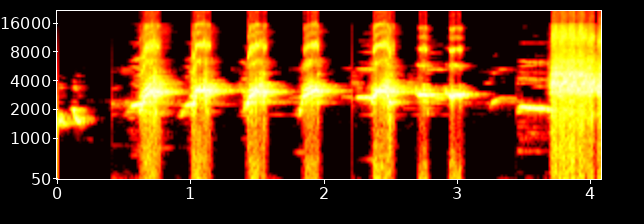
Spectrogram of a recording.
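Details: Energetic oriental magpie-robin song: a run of about eight loud, sharp, bright notes repeated roughly every half second, followed by a thin whistle and a harsh rasping burst.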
